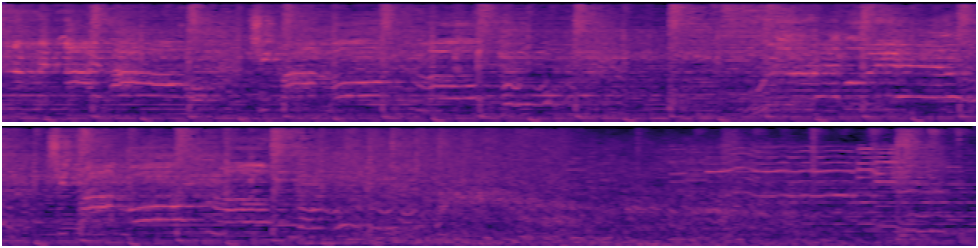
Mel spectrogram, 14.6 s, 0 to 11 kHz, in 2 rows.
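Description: A loud, driving 1980s-style rock song plays continuously, with pounding drums, dense electric guitars and a strained, shouting vocal, holding a steady full volume throughout.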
